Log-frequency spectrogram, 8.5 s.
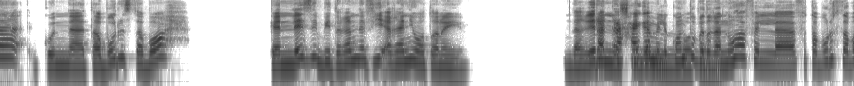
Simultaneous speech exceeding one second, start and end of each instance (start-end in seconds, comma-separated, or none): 6.0-7.2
